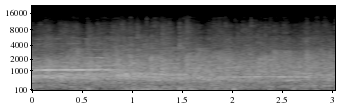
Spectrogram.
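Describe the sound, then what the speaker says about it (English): An audience at a cloud computing community event applauds the leaderboard winners, with dense steady clapping at moderate distance sustained for a few seconds. "Let's clap for them"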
